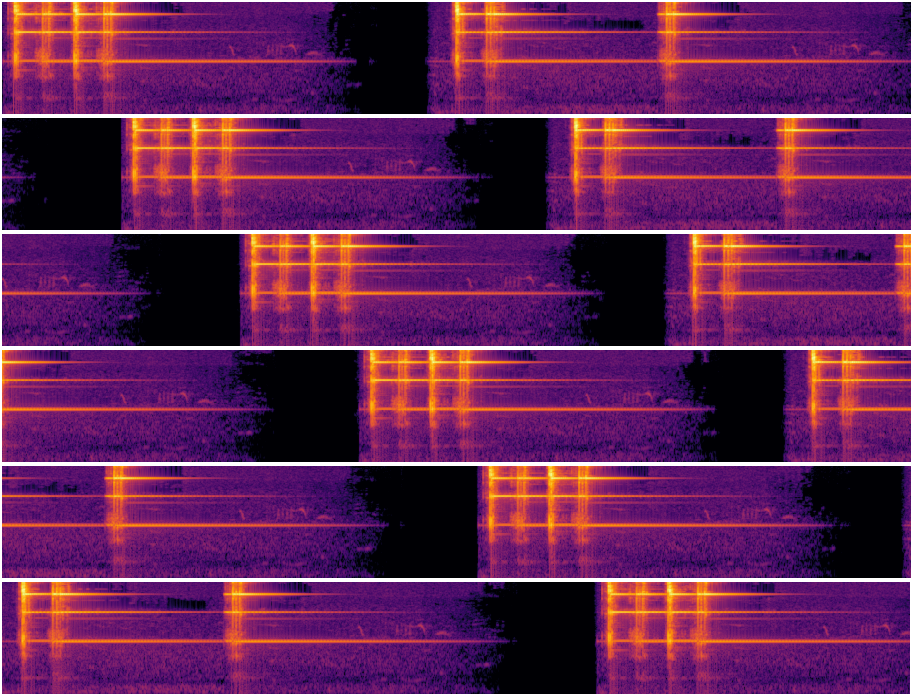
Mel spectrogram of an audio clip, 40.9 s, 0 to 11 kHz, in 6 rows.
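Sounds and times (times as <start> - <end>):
bicycle bell dinging: 0.0 - 2.1, 3.4 - 6.3, 7.8 - 9.8, 11.1 - 13.9, 15.5 - 17.4, 18.8 - 21.7, 23.2 - 25.1, 26.5 - 29.5, 30.9 - 33.0, 34.2 - 37.2, 38.6 - 40.7.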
